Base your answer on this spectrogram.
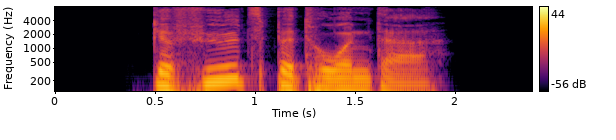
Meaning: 1. comparative degree of gefühlsbetont 2. inflection of gefühlsbetont: strong/mixed nominative masculine singular 3. inflection of gefühlsbetont: strong genitive/dative feminine singular
- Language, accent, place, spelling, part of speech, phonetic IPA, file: German, Germany, Berlin, gefühlsbetonter, adjective, [ɡəˈfyːlsbəˌtoːntɐ], De-gefühlsbetonter.ogg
